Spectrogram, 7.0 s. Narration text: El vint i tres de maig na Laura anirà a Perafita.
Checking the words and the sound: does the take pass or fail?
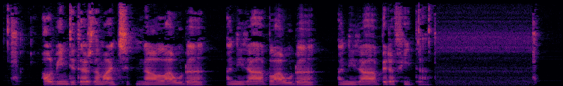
fail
